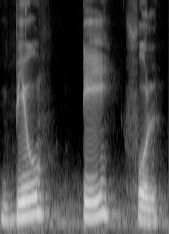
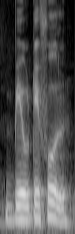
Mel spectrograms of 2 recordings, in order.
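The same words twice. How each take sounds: First: beautiful in three slow beats, byu... tee... ful; split into syllables. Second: Said in the usual way. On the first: Shown as a demonstration. Teacher modelling for pupils, syllable by syllable. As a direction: break beautiful apart, pausing after byu and tee. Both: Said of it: "ऐसे ही".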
